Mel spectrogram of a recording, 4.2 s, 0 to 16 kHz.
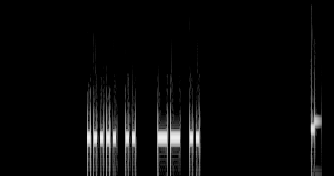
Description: Morse code, heard as a keyed tone, about 30 wpm, 700 Hz. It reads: 5I MI
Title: Winter Field Day Exchanges Encore 30wpm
